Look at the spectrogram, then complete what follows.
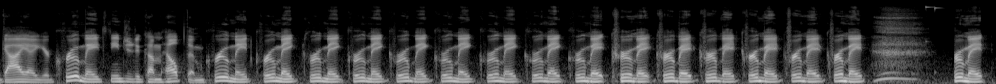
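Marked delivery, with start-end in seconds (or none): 2.0-8.7 rhythmic, relentless chant on one repeated tune; drilling it in. Acted. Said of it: "You're trying to drill it in". 8.7-9.2 high, quiet sucked-in gasp; big inhale between chanted words; gasp for breath. Acted. 9.5-9.9 rhythmic, relentless chant on one repeated tune; drilling it in. Acted. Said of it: "You're trying to drill it in".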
